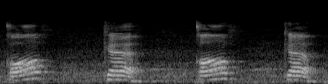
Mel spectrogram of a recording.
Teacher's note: اور کاف زبان کی جڑ سے کچھ اوپر کا حصہ، یعنی یہ مثلاً یہ جڑ ہو گئی، یہاں سے ہم قاف کو ادا کر رہے ہیں.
